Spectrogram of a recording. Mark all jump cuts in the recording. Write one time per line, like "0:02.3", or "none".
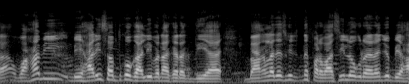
none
